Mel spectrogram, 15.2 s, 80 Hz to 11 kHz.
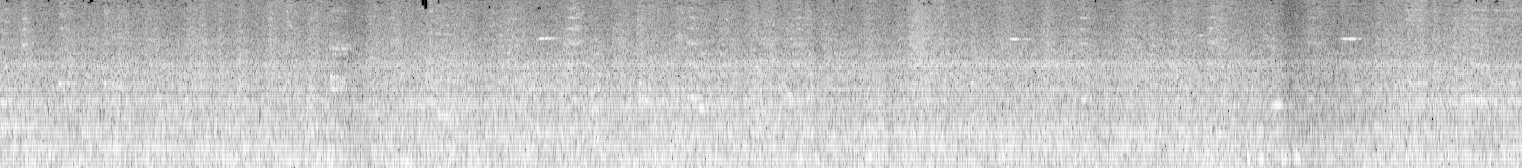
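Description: JR East E217 series electric train running, heard inside the motor car: an even rumble of wheels on rail and running gear, with a steady hum from the Mitsubishi IGBT-VVVF inverter and traction motors.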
